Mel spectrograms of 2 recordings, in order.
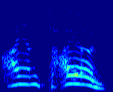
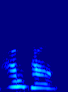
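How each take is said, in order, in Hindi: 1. यह गुस्से में, ज़ोर देकर बोला गया है। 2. यह शांत और सामान्य तरीके से बोला गया है।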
